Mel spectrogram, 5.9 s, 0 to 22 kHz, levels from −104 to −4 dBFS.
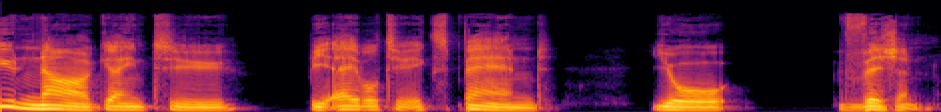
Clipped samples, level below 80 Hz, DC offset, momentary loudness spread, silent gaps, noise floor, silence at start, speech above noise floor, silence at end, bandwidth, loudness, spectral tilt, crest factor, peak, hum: under 0.1%; -50 dBFS; under 0.1%; 13 LU; none; under -90 dBFS; 0 s; over 72 dB; 0.05 s; 13 kHz; -20 LUFS; -7 dB/octave; 18 dB; -2 dBFS; none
